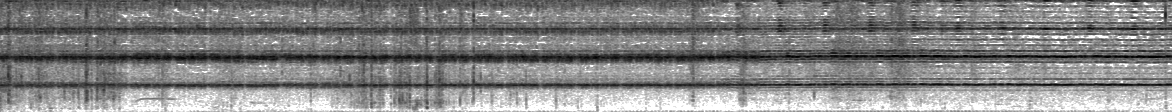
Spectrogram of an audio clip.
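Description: Insects droning in a steady, high-pitched, unbroken whine with overtones, growing louder after about ten seconds. A few faint rustles come around five seconds in.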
